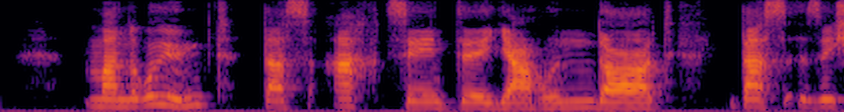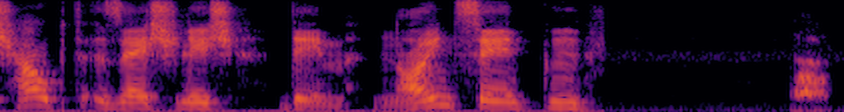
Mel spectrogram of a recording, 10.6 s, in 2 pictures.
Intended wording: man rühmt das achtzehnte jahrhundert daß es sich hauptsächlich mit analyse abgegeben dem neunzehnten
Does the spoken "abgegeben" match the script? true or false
false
